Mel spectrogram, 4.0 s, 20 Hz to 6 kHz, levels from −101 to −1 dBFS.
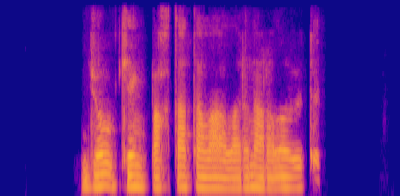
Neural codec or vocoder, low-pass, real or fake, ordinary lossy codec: none; 5.4 kHz; real; AAC, 48 kbps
